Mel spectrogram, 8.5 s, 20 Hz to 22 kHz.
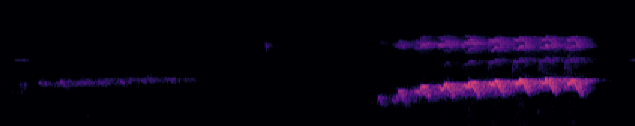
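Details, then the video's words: Asian koel giving a loud series of about seven rapid, rising whistled notes after a fainter drawn-out whistle, at 5:41am on 18 November 2025 in Toa Payoh, Singapore. "Loud koel noises"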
